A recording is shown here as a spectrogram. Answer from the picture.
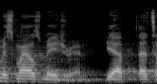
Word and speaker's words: Myles Majan: Hello, my name is Myles Majan. Yep, that's how it's pronounced, guys.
